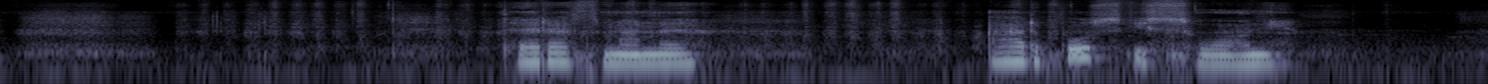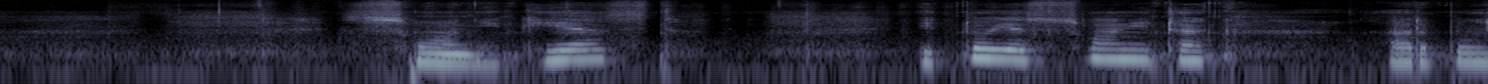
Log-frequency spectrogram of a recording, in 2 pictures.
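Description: A coin scratches across a card with a dry rasping sound.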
